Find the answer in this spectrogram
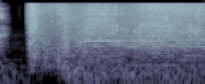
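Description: A splash as a toy figure drops into water, starting suddenly about a quarter-second in and running on as steady churning water.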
